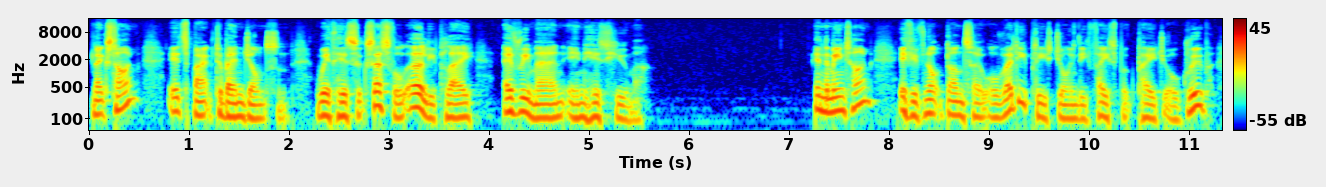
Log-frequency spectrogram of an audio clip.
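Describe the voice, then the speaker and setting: Gravelly British man, scripted podcast narration. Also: lowish voice. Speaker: podcast host.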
